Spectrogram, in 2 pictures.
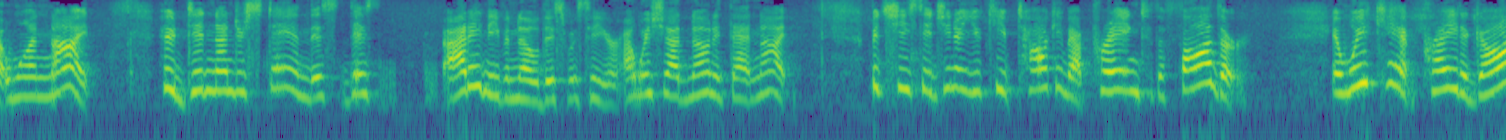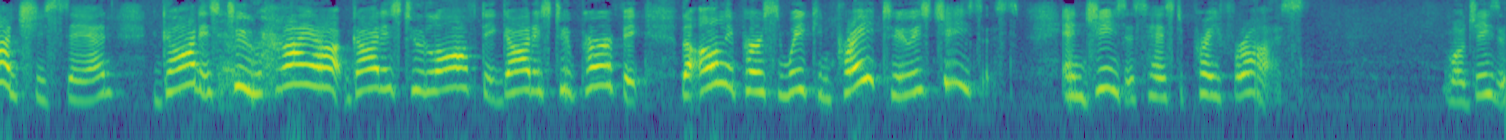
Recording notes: Recorded 12/2/1975 at Whitesburg Baptist Church.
